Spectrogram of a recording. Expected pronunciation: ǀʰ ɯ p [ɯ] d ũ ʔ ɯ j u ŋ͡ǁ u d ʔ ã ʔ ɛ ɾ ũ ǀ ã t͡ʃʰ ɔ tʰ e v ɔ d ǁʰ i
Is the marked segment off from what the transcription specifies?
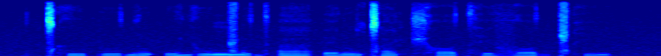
yes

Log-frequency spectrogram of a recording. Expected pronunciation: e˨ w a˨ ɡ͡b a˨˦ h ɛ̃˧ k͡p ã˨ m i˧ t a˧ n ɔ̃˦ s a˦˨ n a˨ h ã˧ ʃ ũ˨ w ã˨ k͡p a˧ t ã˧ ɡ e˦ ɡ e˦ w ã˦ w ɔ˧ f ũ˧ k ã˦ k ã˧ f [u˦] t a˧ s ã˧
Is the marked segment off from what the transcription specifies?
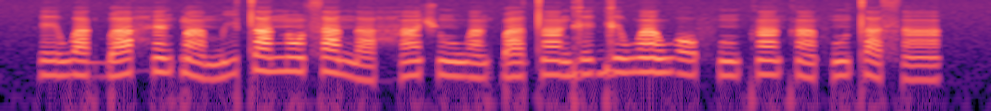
yes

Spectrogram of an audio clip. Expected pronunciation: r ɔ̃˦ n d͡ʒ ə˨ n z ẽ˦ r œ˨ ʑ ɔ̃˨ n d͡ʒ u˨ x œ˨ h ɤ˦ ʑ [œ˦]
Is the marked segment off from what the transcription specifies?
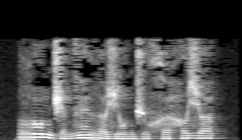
no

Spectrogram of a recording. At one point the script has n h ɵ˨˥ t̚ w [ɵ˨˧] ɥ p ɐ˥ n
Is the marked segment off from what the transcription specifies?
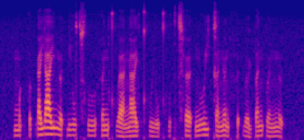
yes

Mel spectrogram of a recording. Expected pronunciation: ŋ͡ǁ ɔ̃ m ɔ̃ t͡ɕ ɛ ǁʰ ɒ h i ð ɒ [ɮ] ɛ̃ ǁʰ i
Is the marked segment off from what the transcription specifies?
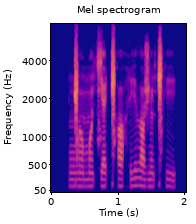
yes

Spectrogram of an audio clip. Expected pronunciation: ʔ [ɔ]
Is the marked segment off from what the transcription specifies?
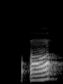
no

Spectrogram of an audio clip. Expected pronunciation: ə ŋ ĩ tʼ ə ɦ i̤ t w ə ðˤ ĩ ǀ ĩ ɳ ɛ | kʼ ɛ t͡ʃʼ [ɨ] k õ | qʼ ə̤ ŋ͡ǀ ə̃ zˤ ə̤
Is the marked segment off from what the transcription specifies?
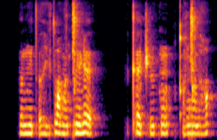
no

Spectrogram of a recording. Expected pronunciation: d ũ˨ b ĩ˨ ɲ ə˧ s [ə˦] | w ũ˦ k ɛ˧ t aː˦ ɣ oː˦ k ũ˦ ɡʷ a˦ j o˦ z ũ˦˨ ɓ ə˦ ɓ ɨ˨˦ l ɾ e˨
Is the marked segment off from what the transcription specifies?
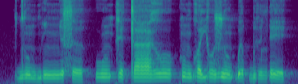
yes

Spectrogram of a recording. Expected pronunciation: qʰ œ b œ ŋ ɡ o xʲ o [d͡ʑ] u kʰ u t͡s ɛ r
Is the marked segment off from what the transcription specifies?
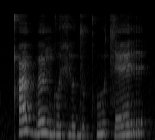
yes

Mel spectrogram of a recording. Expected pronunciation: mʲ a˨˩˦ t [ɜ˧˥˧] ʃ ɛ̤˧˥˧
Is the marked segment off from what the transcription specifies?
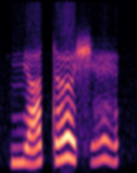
no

